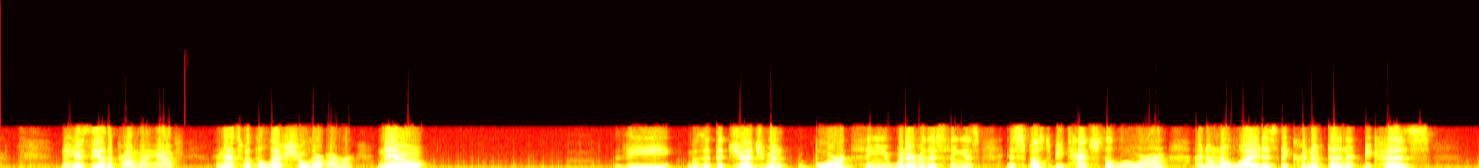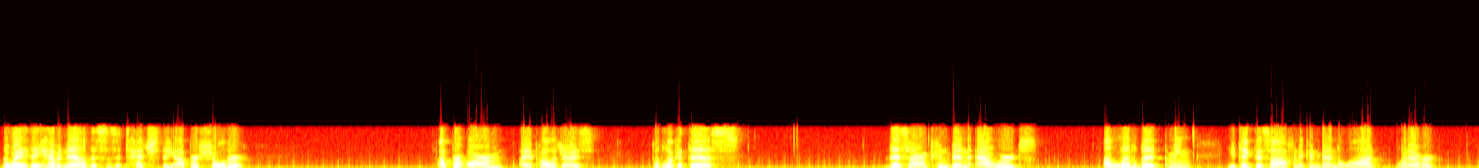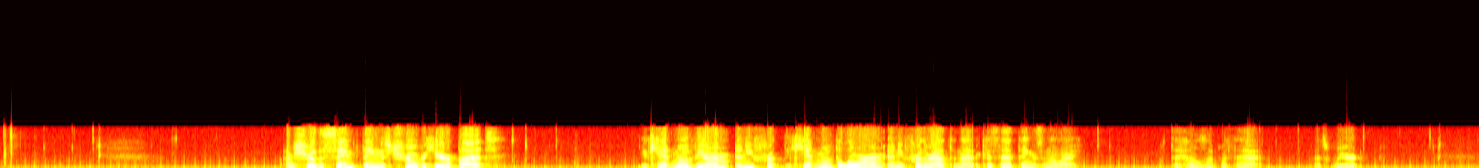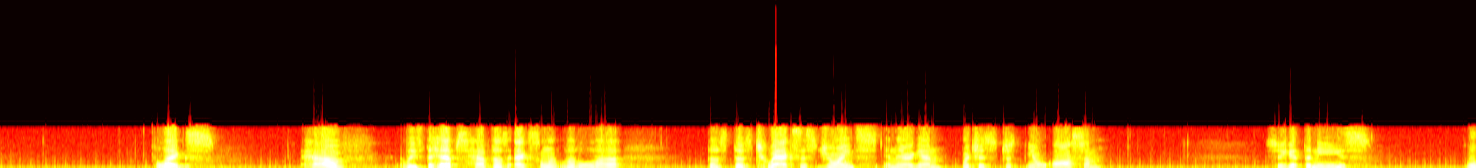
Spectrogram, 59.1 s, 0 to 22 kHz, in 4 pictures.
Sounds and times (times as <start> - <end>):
Speech: 0.6 - 4.3, 5.7 - 17.3, 19.2 - 22.3, 23.6 - 25.2, 25.8 - 29.2, 32.4 - 34.7, 36.0 - 40.4, 41.3 - 43.2, 45.9 - 46.6, 47.4 - 50.6, 51.4 - 55.5, 57.0 - 58.2.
